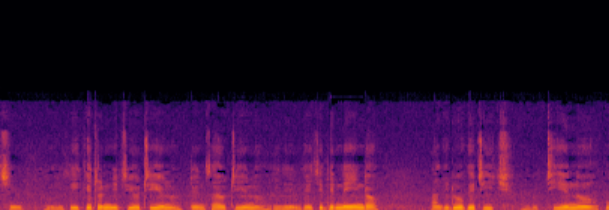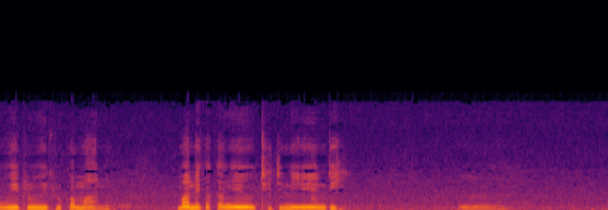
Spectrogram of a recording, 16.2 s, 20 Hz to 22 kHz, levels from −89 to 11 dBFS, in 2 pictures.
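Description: Throughout, the s sounds turn gritty and lispy and the treble has a metallic sheen, which fits HE-AAC compression at around 20 kbps, likely rebuilding the upper band from copied lower harmonics.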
